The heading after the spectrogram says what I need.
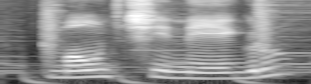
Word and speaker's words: Montenegro: NTE sounds like E, Montenegro.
